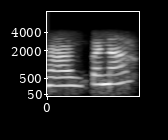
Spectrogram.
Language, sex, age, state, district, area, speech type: Maithili, female, 18-30, Bihar, Samastipur, urban, conversation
